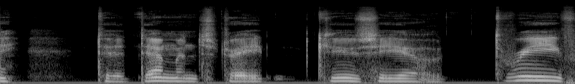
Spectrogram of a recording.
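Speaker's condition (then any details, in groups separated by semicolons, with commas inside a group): ALS; abnormally slow voice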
